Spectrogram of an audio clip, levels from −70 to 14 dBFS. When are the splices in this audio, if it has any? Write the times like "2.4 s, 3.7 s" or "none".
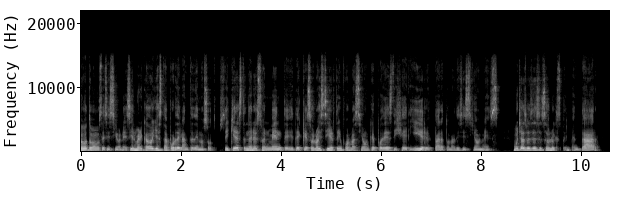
none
